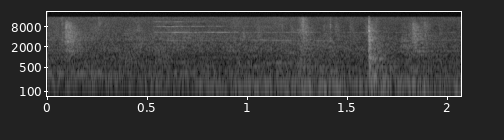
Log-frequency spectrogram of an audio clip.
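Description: Steady low hum inside an elevator cab, with a few faint clicks, the clearest about one and a half seconds in.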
